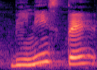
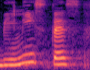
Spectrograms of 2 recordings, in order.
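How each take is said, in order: First: Said in the usual way. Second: Vinistes, extra final S, slow. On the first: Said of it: "En vez de decir". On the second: Shown as a demonstration. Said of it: "dicen vinistes".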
